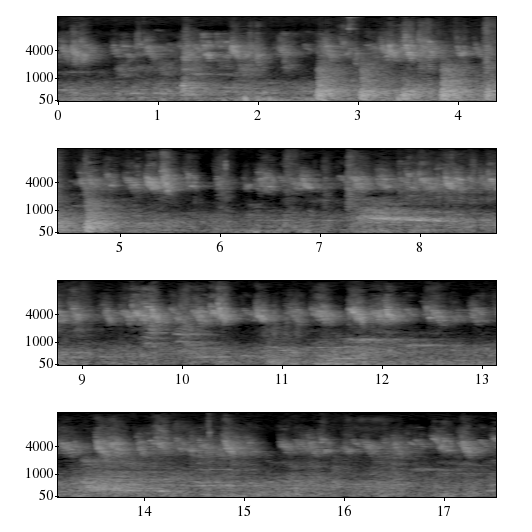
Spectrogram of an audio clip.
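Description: Small birds chirping faintly and repeatedly in short, high calls. A low, muffled background rumble sits under them from about two to five seconds in.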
